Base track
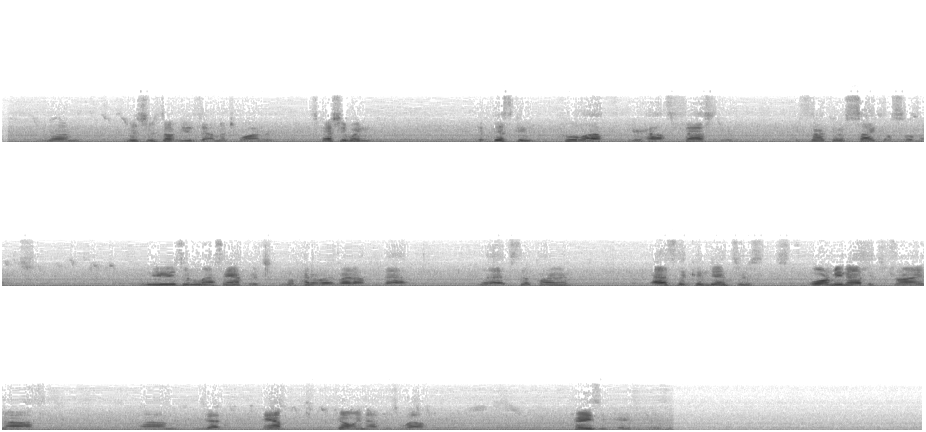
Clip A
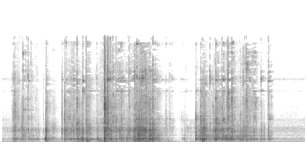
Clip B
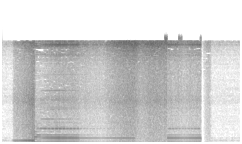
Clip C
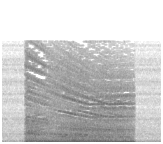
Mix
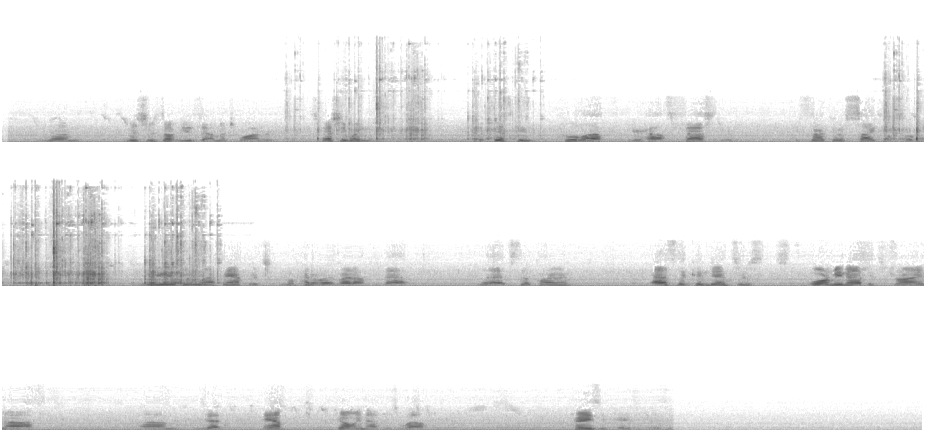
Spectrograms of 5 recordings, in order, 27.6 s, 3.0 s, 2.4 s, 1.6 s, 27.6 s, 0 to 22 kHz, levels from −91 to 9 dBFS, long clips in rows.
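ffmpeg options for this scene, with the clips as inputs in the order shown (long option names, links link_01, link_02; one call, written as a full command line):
ffmpeg -i bed.wav -i cue0.wav -filter_complex "[1:a]asplit=2[link_01][link_02];[0:a]volume=-10dB[link_03];[link_01]atrim=end=3.03,asetpts=PTS-STARTPTS,volume=-12.5dB,afade=type=in:duration=0.004:curve=hsin,afade=type=out:start_time=3.026:duration=0.004:curve=hsin,adelay=2720[link_04];[link_02]atrim=end=3.03,asetpts=PTS-STARTPTS,volume=-1dB,afade=type=in:duration=0.004:curve=hsin,afade=type=out:start_time=3.026:duration=0.004:curve=hsin,adelay=8710[link_05];[link_03][link_04][link_05]amix=inputs=3:normalize=0" out.wav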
